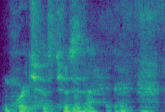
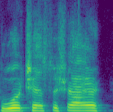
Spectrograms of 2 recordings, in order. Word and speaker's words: Worcestershire: I don't get where they pronounce Worcestershire. Worcester. So you got to just take all that shit out of the middle.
